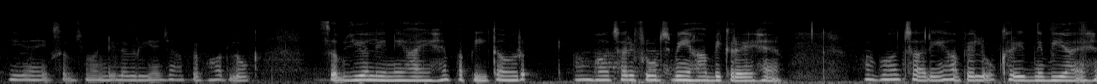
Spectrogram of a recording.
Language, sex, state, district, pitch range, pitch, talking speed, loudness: Hindi, female, Uttar Pradesh, Varanasi, 185-210 Hz, 200 Hz, 190 wpm, -27 LUFS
